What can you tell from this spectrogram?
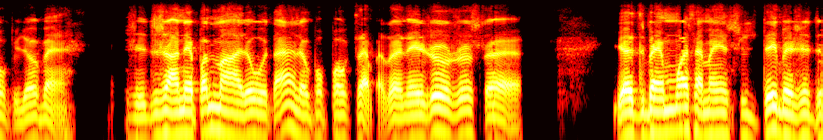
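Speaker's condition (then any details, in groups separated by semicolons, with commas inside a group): Neonatal cerebral palsy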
